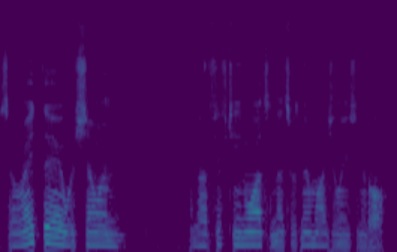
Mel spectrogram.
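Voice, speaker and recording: A man's voice: on the low side, completely flat delivery, moderate pace, gravelly, dark tone. A man giving a casual, unscripted, hands-on demonstration of gear, plain-spoken and matter-of-fact, in an amateur home video. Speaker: hobbyist presenter demonstrating radio gear.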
